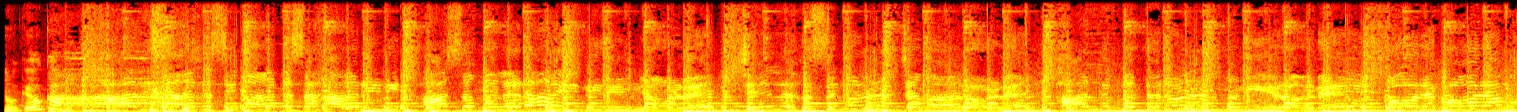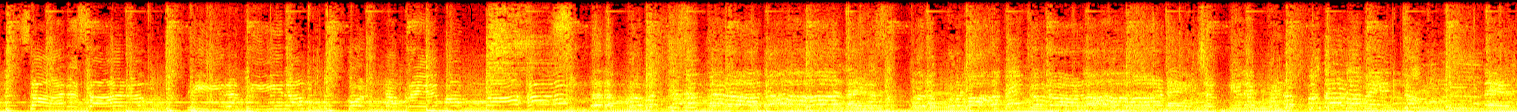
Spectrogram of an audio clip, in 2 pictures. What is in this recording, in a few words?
ole melody, ringtone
